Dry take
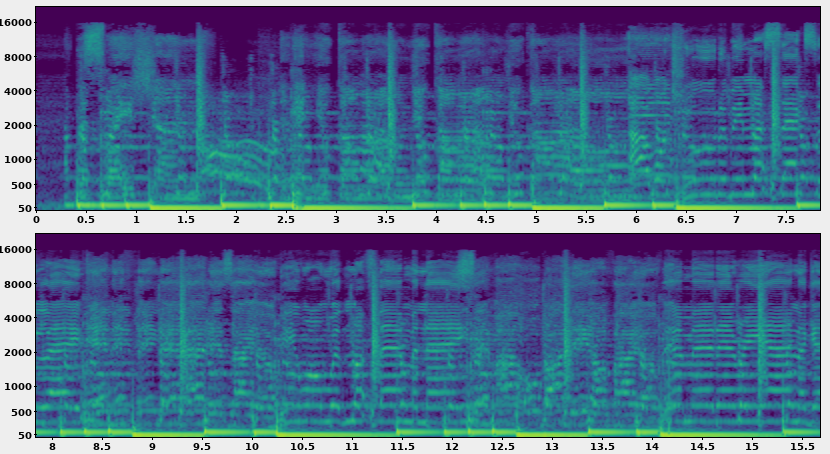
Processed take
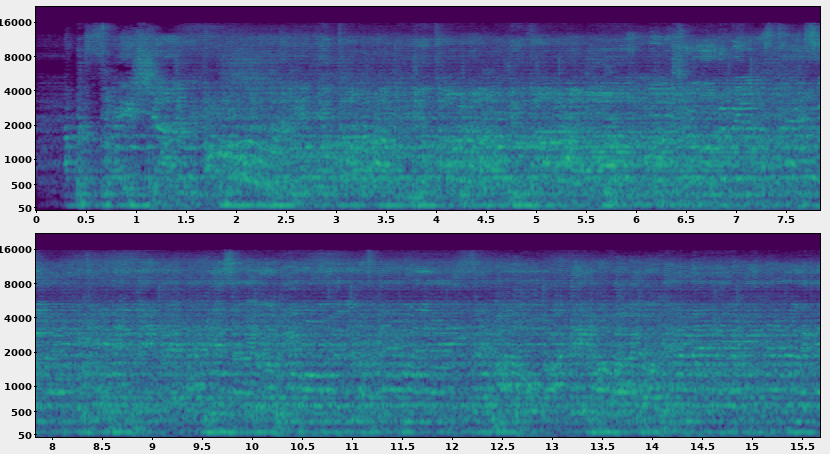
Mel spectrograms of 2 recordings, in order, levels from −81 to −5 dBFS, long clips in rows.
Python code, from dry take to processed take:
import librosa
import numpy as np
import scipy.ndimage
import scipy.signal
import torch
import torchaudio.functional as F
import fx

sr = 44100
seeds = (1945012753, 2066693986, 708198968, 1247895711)

y = scipy.signal.sosfilt(scipy.signal.butter(2, 440.0, 'highpass', fs=sr, output='sos'), x)
y = fx.over_compress(y, sr, threshold_db=-32.0, ratio=-0.5)
y = fx.doubler(y, sr, ms=44.0, db=-2.5, at=(5.28, 6.3))
y = fx.echo_diffused(y, sr, ms=1031, feedback_pct=61, wet_db=-4.5)
y = fx.room_shoebox(y, sr, seeds[0], volume_m3=2400.0, walls='furnished', distance_m=4.6)
y = y * librosa.db_to_amplitude(-4.5)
